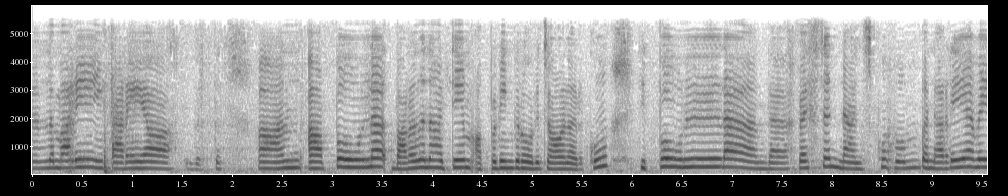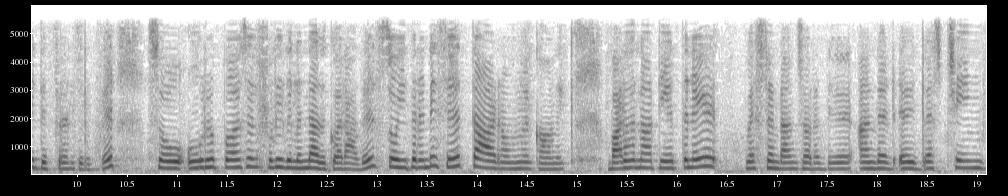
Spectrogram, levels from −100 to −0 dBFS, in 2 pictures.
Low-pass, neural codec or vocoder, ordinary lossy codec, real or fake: 5.4 kHz; codec, 16 kHz, 1.1 kbps, Voila-Tokenizer; none; fake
